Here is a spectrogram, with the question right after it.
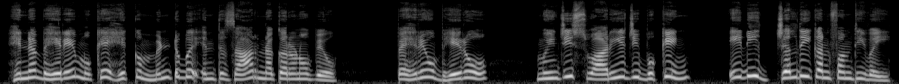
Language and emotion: Sindhi, surprised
